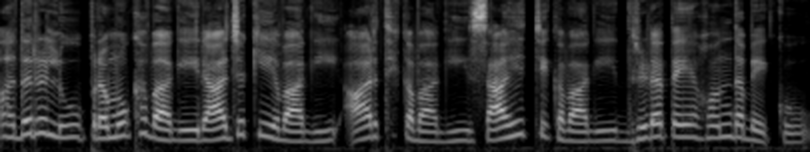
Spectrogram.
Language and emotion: Kannada, neutral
